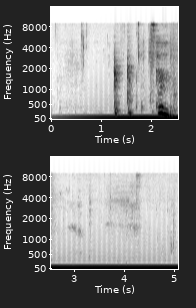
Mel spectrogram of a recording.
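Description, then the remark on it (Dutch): A person takes a bite of sour food during a taste experiment: crunchy bites followed by wet chewing, a few sharp crackles and smacks in quick succession, with a brief low murmur partway through. “Neem een hap.”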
